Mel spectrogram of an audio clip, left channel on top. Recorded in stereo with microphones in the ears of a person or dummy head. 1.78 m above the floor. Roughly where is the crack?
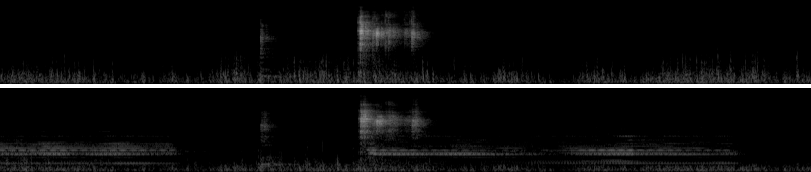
Left.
